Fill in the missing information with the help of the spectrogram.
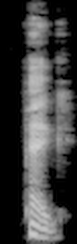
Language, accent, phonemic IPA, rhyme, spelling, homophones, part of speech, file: English, Australia, /pɛɡ/, -ɛɡ, Peg, peg, proper noun, En-au-Peg.ogg
- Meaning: 1. A female given name.: Diminutive of Margaret 2. A female given name.: Clipping of Peggy 3. Clipping of Winnipeg (city), usually preceded by "the"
